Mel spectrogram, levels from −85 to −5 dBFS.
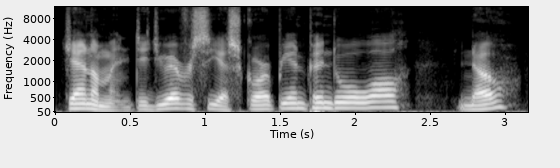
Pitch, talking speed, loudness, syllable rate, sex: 145 Hz, 230 wpm, -17 LUFS, 6.3 syllables/s, male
